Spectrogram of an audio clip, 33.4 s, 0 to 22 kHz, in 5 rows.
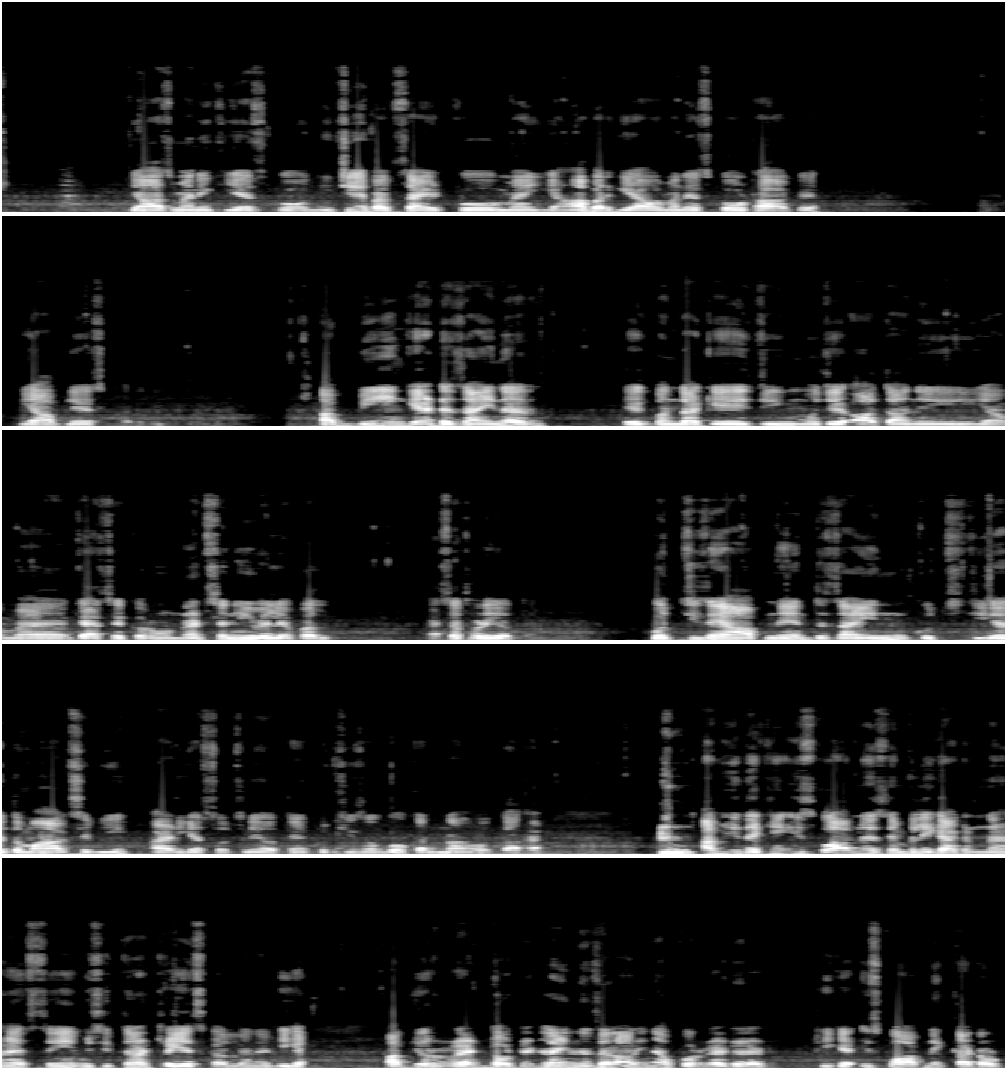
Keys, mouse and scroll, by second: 8.6 x, 8.7-9.1 scroll up 1, 9.1 x, 9.2 x, 9.8 alt+scroll up 1, 10.3 space, 10.4 click, 11.0 alt+scroll down 1, 11.7 scroll up 1, 13.0 click, 16.5 scroll up 1, 17.2 alt+scroll up 1, 17.7 alt+scroll down 1, 18.2 space, 18.3 click, 19.0 alt+scroll up 1, 19.4 space, 19.5 click, 19.9 space, 23.1 scroll up 2, 23.3 scroll down 1, 23.7 space, 23.8-24.4 click, 24.2 space, 25.2 alt+scroll up 1, 25.6 space, 25.8-26.4 click, 26.1 space, 26.9 scroll down 1, 27.4-29.8 typing, 27.5-28.1 click, 28.2 alt+scroll down 1, 29.1 click, 29.6 click.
